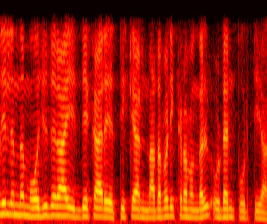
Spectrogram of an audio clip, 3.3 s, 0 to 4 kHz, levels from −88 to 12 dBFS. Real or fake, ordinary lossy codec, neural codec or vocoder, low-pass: fake; none; codec, 16 kHz, 2 kbps, FunCodec, trained on Chinese and English, 25 frames a second; 3.6 kHz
